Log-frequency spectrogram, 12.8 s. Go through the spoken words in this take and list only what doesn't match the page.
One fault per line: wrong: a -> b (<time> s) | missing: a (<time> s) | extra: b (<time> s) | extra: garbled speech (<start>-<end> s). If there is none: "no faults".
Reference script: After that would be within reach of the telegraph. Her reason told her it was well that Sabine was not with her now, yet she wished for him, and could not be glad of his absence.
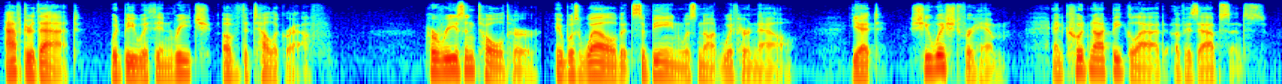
no faults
